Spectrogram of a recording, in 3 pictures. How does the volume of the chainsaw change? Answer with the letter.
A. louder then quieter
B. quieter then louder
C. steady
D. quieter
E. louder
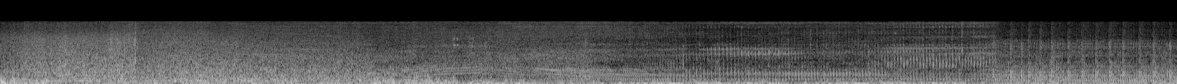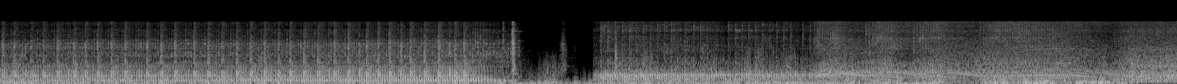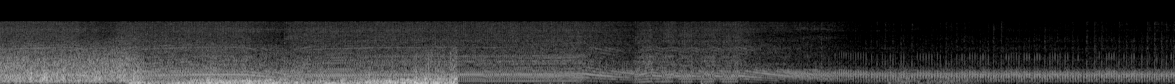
A.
